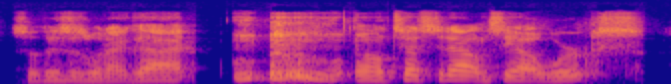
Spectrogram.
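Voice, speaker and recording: A woman's voice: on the low side, moderate pace. A woman truck driver vlogging in a casual, rambling way, repeating herself and calling her viewers y'all. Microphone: phone.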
